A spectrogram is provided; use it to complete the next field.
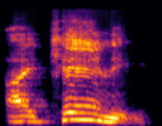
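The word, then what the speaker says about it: Iceni: tribe was the itany that is spelled i-c-e-n-i-i pronounced icani maybe some of you are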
